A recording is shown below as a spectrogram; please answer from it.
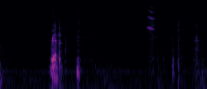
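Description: Near silence, broken by one short spoken word about a second in and a brief, faint high-pitched chirp about three seconds in.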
